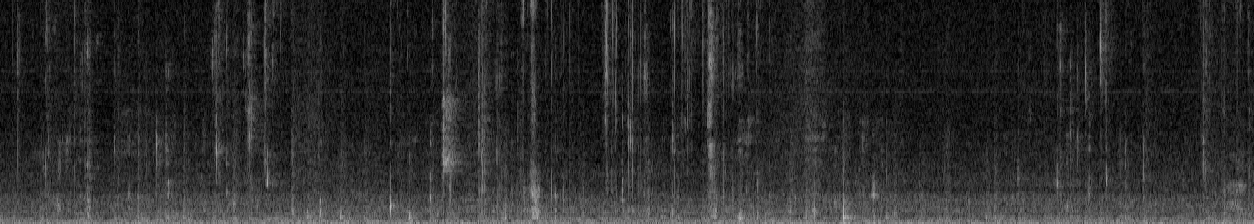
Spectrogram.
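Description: A person eating soft, creamy durian flesh: biting and chewing, with many short, irregular mouth clicks.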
